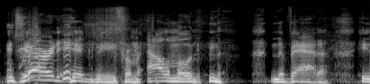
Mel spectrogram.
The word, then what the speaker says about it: Nevada: Jared Higgby from Alamo, Nevada. He says, "Hello, Dr. Tyson Lur Chuckles." You even said it right. Nevada. That's how they say it locally.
